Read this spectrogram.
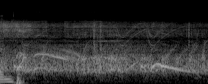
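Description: A video game explosion bursts.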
